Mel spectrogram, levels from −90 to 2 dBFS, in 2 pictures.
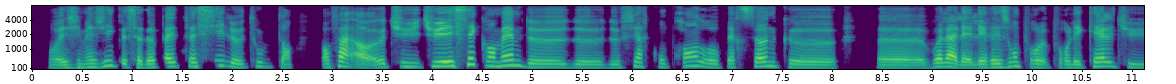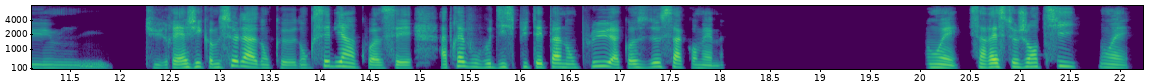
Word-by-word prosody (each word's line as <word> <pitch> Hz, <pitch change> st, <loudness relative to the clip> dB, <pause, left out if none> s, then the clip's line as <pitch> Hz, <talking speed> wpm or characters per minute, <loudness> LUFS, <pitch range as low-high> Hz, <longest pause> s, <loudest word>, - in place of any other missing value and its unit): ouais, 135 Hz, 0 st, -2 dB
j'imagine 160 Hz, +10 st, -3 dB
que 160 Hz, -, -3 dB
ça 150 Hz, +1 st, 0 dB
doit 155 Hz, +2 st, -1 dB
pas 190 Hz, +4 st, +2 dB
être 190 Hz, -1 st, -5 dB
facile, 195 Hz, +3 st, -1 dB
heu, 155 Hz, -2 st, -2 dB
tout 195 Hz, +5 st, -10 dB
le 170 Hz, -, -18 dB
temps. 135 Hz, -, -4 dB, 0.3 s
Enfin 185 Hz, +5 st, +3 dB
à -, -, +1 dB
heu, 165 Hz, -, -2 dB
tu 180 Hz, +1 st, -2 dB
tu 205 Hz, +5 st, +3 dB
essaies 215 Hz, +7 st, +7 dB
quand 210 Hz, -3 st, -1 dB
même 235 Hz, +2 st, +4 dB
de 155 Hz, -3 st, -2 dB
de 140 Hz, -1 st, -5 dB
de 145 Hz, +1 st, -7 dB
faire 190 Hz, +4 st, -4 dB
comprendre 195 Hz, +5 st, -5 dB
aux 155 Hz, -2 st, -3 dB
personnes 195 Hz, +7 st, 0 dB
que, 140 Hz, -4 st, -4 dB, 0.4 s
heu, 130 Hz, -1 st, -2 dB
voilà, 180 Hz, +2 st, +4 dB
les 135 Hz, -3 st, +1 dB
les 150 Hz, +2 st, +1 dB
raisons 160 Hz, +6 st, -1 dB
pour 160 Hz, -2 st, -4 dB
pour 145 Hz, -, -7 dB
lesquelles 195 Hz, +8 st, 0 dB
tu, 145 Hz, -4 st, -7 dB
hem, 130 Hz, -2 st, -13 dB, 0.4 s
tu 135 Hz, -1 st, -6 dB
réagis 155 Hz, +5 st, +3 dB
comme 155 Hz, 0 st, -3 dB
cela 200 Hz, -7 st, +5 dB
donc 135 Hz, -2 st, -10 dB
heu, 125 Hz, -1 st, -5 dB
donc 135 Hz, 0 st, -10 dB
c'est 220 Hz, -1 st, +4 dB
bien, 195 Hz, -4 st, +2 dB
quoi. 130 Hz, -3 st, -2 dB
C'est 130 Hz, 0 st, +2 dB, 0.3 s
après 175 Hz, +9 st, +1 dB
vous 175 Hz, -3 st, -8 dB
vous 160 Hz, +1 st, -6 dB
disputez 165 Hz, +1 st, +1 dB
pas 170 Hz, +2 st, +4 dB
non 150 Hz, -2 st, -6 dB
plus 205 Hz, +6 st, -1 dB
à 140 Hz, -, +2 dB
cause 150 Hz, -1 st, -2 dB
de 185 Hz, +2 st, -1 dB
ça 165 Hz, -3 st, +5 dB
quand 145 Hz, -1 st, -9 dB
même? 120 Hz, -2 st, -6 dB, 2.0 s
Ouais, 150 Hz, -6 st, 0 dB
ça 160 Hz, -, +2 dB
reste 175 Hz, +1 st, +5 dB
gentil? 185 Hz, +2 st, +1 dB, 0.2 s
Ouais. 145 Hz, -5 st, -4 dB
160 Hz, 180 wpm, -23 LUFS, 140-185 Hz, 2.0 s, essaies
